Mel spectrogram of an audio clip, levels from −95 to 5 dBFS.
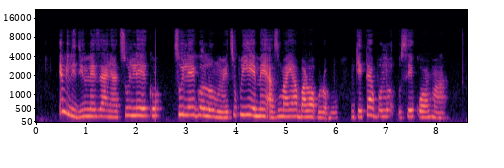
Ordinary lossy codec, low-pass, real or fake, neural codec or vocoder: none; 10.8 kHz; fake; codec, 24 kHz, 0.9 kbps, WavTokenizer, medium speech release version 1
